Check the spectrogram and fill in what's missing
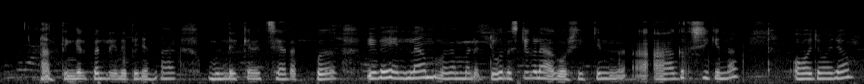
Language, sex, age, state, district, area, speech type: Malayalam, female, 18-30, Kerala, Alappuzha, rural, spontaneous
